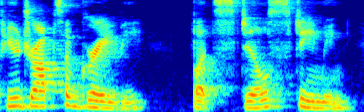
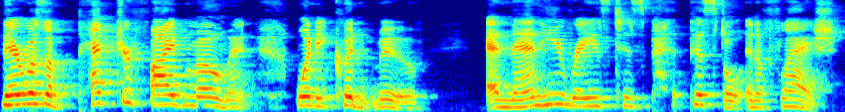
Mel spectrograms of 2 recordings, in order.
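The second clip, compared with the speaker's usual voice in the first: usual speaking voice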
